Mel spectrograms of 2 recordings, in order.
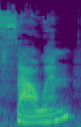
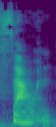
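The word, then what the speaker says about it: Samhain: you that's what we call it okay it's pronounced sa okay I know it's spelled samine but that's it's pronounced sa okay all right so we're going to look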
